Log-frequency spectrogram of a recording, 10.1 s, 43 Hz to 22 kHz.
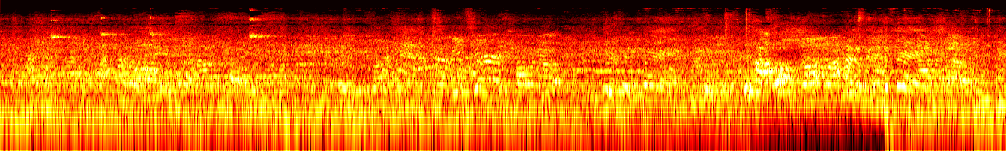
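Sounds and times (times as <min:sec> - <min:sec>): chatter of people talking: 0:00.0 - 0:10.0.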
